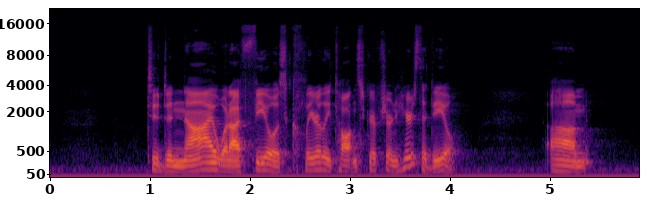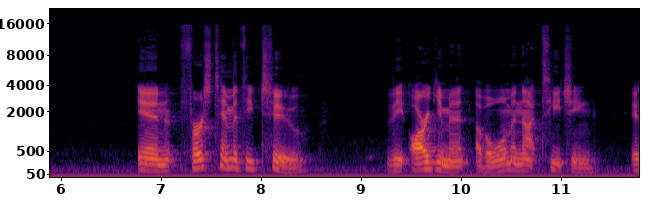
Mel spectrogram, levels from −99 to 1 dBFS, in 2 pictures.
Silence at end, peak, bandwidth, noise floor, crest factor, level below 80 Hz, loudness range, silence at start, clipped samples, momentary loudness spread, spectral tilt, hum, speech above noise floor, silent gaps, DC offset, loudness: 0 s; -18 dBFS; 15.5 kHz; -75 dBFS; 24 dB; -76 dBFS; 6 LU; 0.95 s; under 0.1%; 12 LU; -5 dB/octave; none; 35 dB; none; under 0.1%; -40 LUFS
